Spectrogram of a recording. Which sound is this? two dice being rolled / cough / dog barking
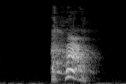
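cough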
